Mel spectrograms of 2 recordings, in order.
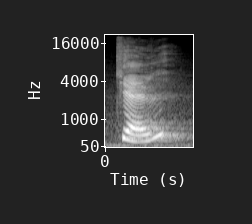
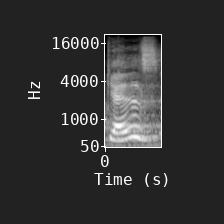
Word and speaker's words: quel: Quel, quel, quel et quel. The pronunciation of all 4 of them is same. Quel, quel, quel et quel. D'accord? It is not quels, it is not quels.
